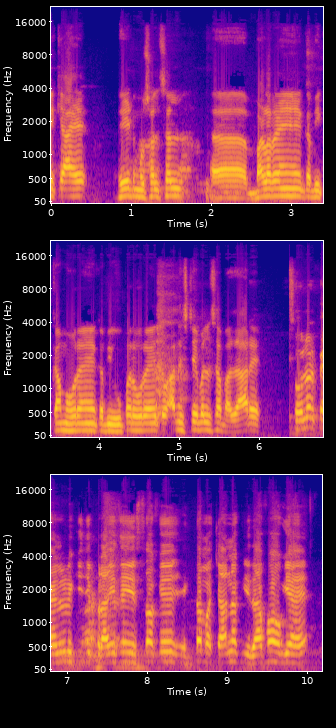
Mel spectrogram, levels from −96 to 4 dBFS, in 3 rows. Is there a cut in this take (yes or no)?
yes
